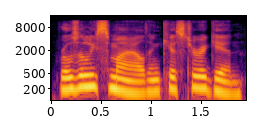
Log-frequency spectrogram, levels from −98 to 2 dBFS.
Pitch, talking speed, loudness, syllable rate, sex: 185 Hz, 185 wpm, -14 LUFS, 6.2 syllables/s, female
